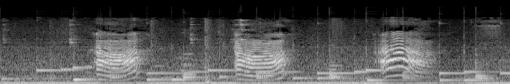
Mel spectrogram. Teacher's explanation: Ang letrang A ay pasentral, pababa, di pabilog.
